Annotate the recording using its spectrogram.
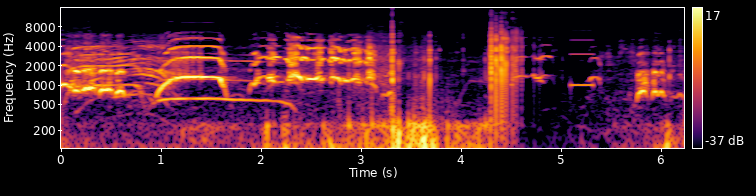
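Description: A woman screaming on a tube waterslide ride: long high held screams as the tube sets off, then shorter cries, with a brief loud rush of noise about four seconds in.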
